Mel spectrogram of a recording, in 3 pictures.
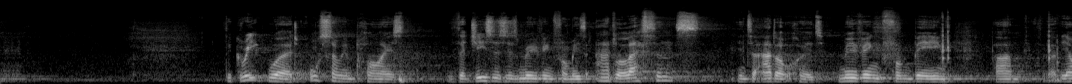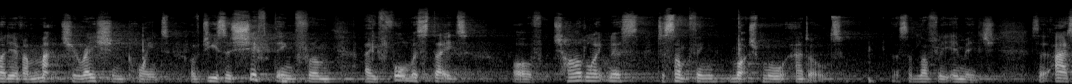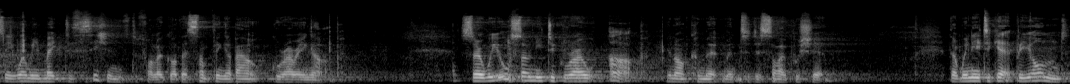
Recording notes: In this podcast recorded at a Moot Community Eucharist at St Mary Aldermary Church in the City of London.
